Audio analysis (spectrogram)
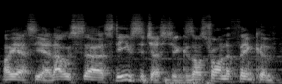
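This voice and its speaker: A man's voice: medium pitch, fast talker, soft background music. A man who made and acted in the film, talking casually on a cast commentary. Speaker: filmmaker and actor on a cast commentary.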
